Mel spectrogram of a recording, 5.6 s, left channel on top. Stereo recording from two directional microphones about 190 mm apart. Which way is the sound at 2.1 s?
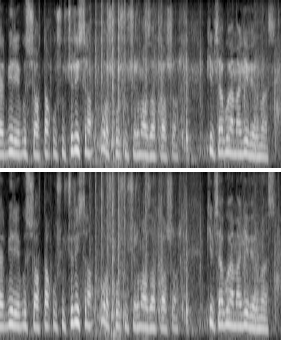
10° right (ahead or behind).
